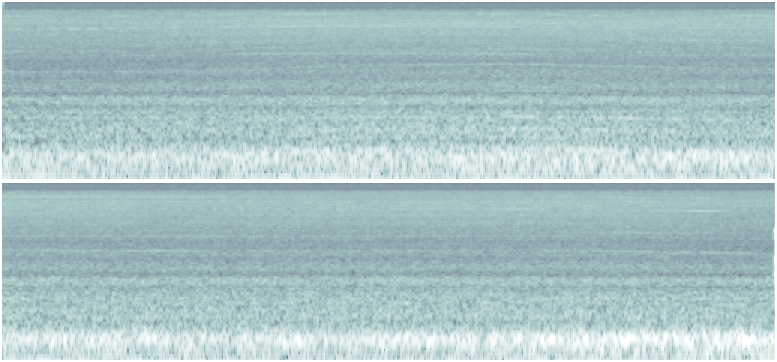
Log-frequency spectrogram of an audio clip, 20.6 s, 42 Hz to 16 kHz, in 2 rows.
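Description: A TBM 930 aircraft taxis under engine thrust in Microsoft Flight Simulator 2020, heard as a steady, low, continuous engine drone with no talking.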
